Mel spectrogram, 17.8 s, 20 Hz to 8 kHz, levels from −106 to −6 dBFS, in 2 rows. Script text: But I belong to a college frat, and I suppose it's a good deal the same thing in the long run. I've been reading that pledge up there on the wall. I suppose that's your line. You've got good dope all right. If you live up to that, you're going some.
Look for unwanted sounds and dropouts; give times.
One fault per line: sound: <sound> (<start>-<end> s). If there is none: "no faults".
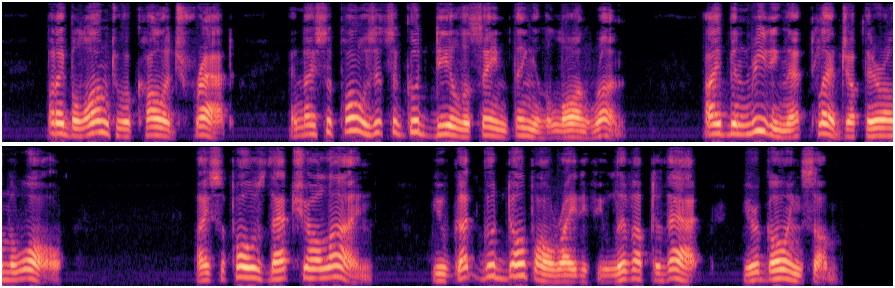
no faults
